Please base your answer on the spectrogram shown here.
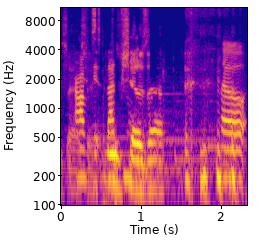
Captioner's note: laughs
